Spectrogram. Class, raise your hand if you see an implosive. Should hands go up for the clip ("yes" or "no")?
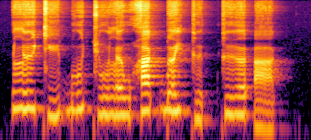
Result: yes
